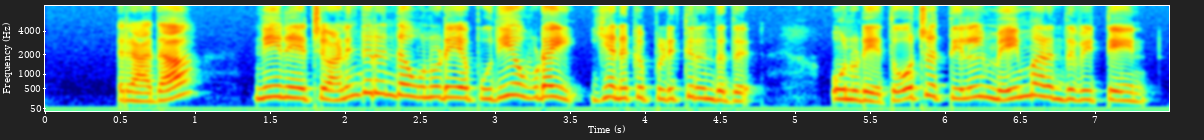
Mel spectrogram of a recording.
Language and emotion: Tamil, happy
